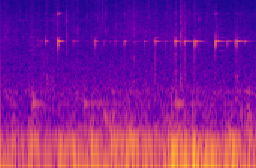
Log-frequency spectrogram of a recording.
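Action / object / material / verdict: shake / cast metal crotal bell with loose pellet / cast metal / working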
